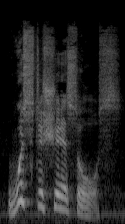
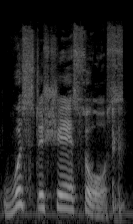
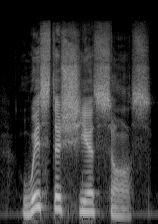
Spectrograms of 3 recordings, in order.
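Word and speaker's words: Worcestershire sauce: We're looking specifically at the pronunciation which is of course worershir sauce. I'll say that again. Worcers sauce. Woristers. Woristers sauce.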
